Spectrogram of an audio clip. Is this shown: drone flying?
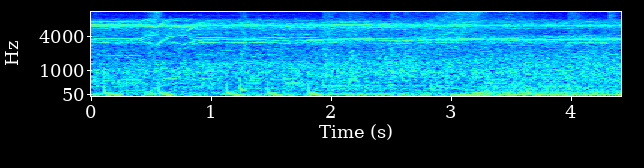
yes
